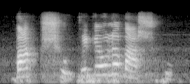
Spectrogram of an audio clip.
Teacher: কারণ আমরা আসছিলাম, আমরা পড়লাম হলো ধ্বনি রূপান্তর, ধ্বনি রূপান্তরের পর এবার পড়াচ্ছি ধ্বনির স্থানান্তর বা বিপর্যাস যেটাকে আমরা বলছি, বা এই যে এটা যেমন বাক্স থেকে বাস্ক, পাশাপাশি দুটো ধ্বনির মধ্যে স্থান পরিবর্তন ঘটে যাচ্ছে, ঠিক আছে, দুটো আলাদা আলাদা ধ্বনির মধ্যে মানে পাশাপাশি যেটা রয়েছে সেটা আগে পরে হিসেবে বসছে।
